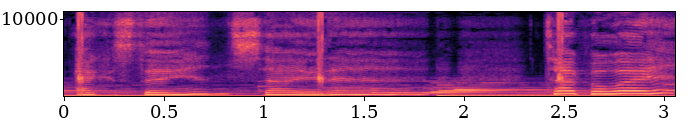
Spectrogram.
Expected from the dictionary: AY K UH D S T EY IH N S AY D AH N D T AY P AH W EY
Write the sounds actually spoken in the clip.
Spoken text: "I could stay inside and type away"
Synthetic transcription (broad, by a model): AY K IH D S T EY IH N S AY D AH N T AY P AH W EY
